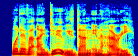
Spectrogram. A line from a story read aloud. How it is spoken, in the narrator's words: replied he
